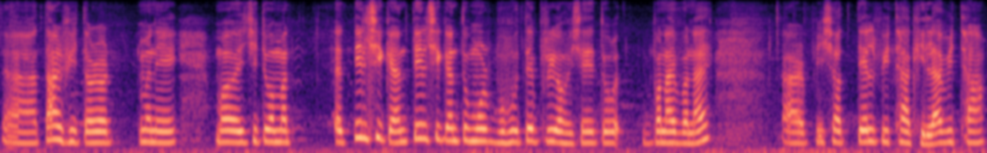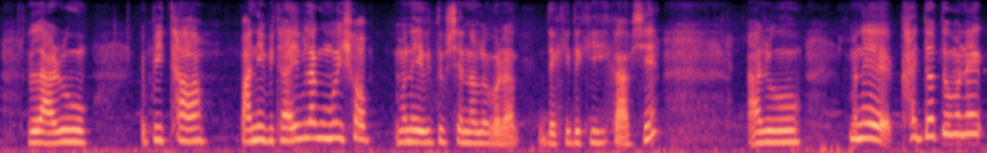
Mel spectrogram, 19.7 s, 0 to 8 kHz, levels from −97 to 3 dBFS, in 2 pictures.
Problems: constant background noise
